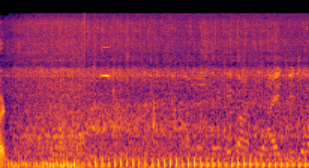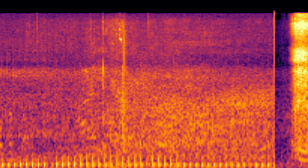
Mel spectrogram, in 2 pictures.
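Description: Motorcycle engine idling with an even low pulse, about eleven beats a second, once the bike has slowed to a stop. The sound stops abruptly near the end.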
